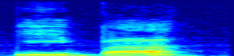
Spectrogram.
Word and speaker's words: iba: with an eye before in the past it's spelled with a b i b a EBA where in the present is spelled with a v v a but as we know they are very similar sounding so it's like the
